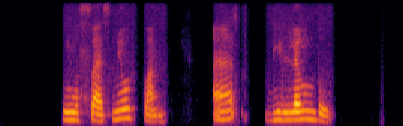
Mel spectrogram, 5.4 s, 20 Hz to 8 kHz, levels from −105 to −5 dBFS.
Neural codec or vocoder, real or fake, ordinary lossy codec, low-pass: codec, 24 kHz, 0.9 kbps, WavTokenizer, medium speech release version 2; fake; MP3, 48 kbps; 7.2 kHz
